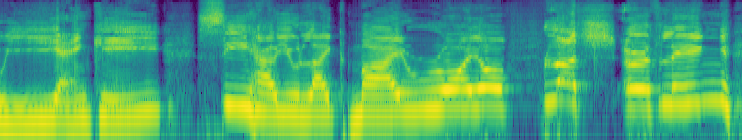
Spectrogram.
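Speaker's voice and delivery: high, loud, hammy evil-emperor gloat; cackling villain. Acted. Villain Wang gloating at the trapped heroes, hammy and loud. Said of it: "Wang shows up on the view screen".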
